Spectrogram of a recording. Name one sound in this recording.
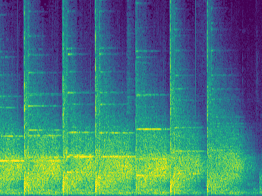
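A pistol fires rapid shots that echo loudly in a large hall.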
